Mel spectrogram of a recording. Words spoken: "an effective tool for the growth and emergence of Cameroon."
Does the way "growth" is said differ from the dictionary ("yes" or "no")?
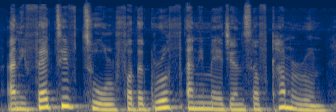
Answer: no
